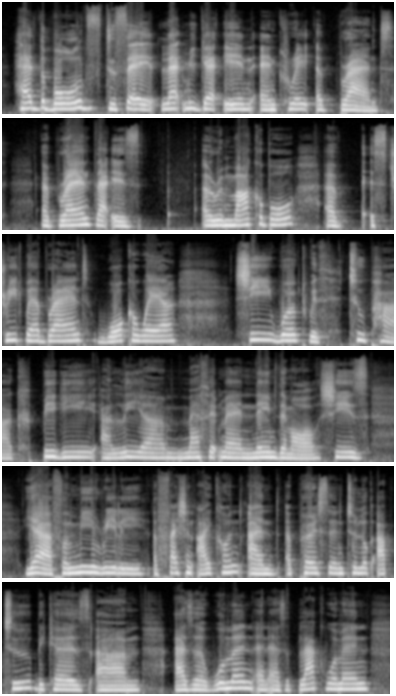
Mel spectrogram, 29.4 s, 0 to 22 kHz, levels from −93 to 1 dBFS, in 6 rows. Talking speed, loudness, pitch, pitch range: 125 wpm, -11 LUFS, 180 Hz, 165-195 Hz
